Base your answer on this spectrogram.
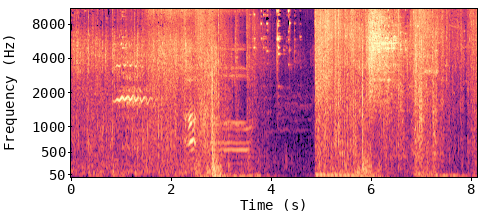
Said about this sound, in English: Uh-oh. That's not good. Sounds like the wagon got destroyed.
